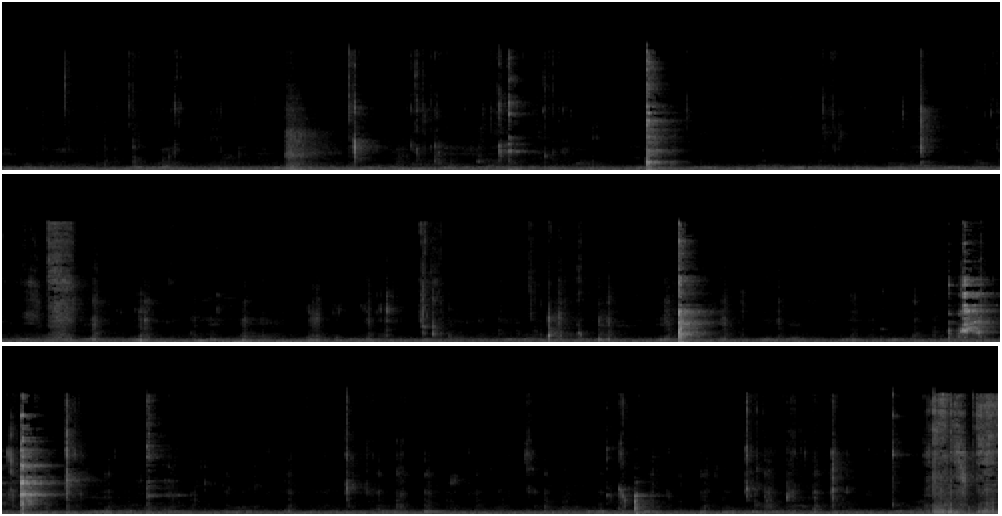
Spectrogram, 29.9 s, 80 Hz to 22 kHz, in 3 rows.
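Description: Close-up eating sounds: chewing, with sharp clicks of a metal fork against the plate scattered throughout, the loudest about 17 and 20 seconds in. A faint steady hum runs beneath.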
